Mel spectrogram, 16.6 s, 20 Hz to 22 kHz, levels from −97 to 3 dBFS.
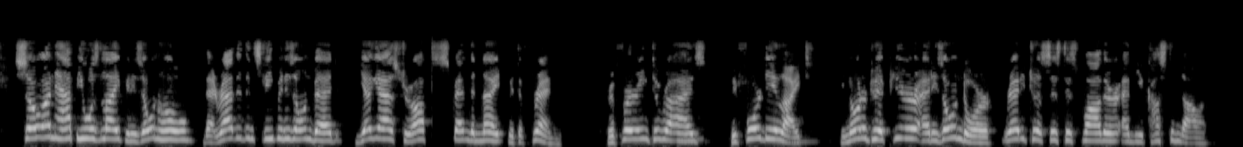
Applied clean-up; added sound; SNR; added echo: none; none; none; none.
